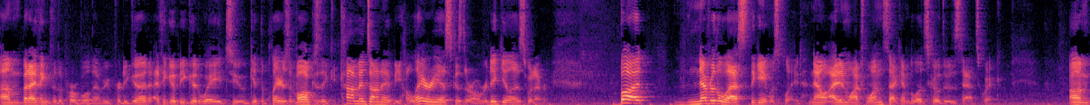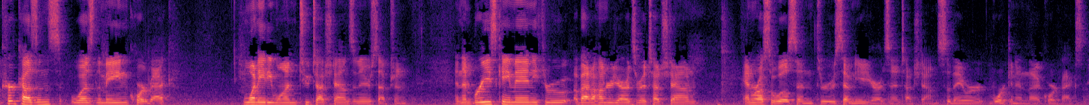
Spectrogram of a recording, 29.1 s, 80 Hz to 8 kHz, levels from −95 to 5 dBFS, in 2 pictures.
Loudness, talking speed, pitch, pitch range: -23 LUFS, 205 wpm, 135 Hz, 120-150 Hz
